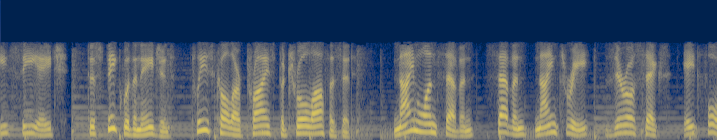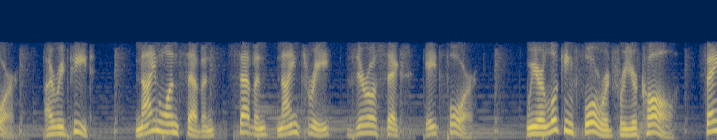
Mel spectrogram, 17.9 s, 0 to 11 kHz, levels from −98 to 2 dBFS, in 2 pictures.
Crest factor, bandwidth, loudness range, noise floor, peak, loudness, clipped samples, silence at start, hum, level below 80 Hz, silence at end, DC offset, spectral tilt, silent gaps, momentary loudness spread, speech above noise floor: 18 dB; 4 kHz; 4 LU; -42 dBFS; -2 dBFS; -19 LUFS; under 0.1%; 0 s; none; -48 dBFS; 0 s; under 0.1%; -12 dB/octave; none; 11 LU; 24 dB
